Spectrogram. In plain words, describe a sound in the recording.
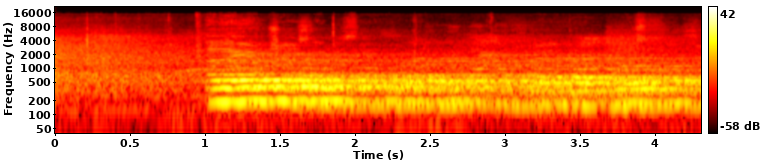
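A middle-aged man speaks loudly through a microphone in a large echoing hall.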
